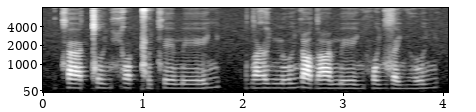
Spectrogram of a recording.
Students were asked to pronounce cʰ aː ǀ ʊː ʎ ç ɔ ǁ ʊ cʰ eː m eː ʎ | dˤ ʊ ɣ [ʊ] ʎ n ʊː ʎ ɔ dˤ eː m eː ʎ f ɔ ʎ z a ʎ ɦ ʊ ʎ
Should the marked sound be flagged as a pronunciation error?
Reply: no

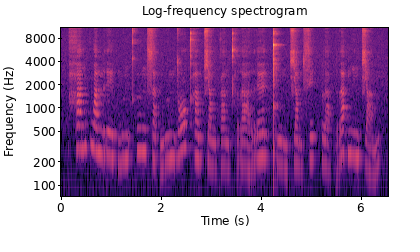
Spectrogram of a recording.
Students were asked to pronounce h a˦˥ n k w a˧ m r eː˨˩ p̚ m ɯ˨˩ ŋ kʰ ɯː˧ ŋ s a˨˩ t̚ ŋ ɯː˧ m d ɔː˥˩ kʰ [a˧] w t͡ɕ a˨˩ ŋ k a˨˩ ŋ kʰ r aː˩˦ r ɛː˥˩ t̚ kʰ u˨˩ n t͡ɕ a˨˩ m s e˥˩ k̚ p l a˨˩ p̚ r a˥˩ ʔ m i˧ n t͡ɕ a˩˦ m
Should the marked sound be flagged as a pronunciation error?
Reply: no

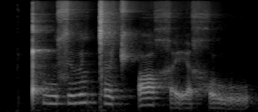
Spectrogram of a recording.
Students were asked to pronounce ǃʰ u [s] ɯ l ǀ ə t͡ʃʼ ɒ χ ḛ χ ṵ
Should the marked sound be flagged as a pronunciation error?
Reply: no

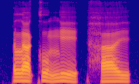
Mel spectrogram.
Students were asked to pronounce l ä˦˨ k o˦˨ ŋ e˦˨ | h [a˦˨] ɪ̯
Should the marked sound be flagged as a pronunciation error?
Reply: yes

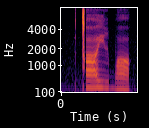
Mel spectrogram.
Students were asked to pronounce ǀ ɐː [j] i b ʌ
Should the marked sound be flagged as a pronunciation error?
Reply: no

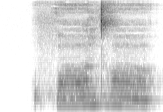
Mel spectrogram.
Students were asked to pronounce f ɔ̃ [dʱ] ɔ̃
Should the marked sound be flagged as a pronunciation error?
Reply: no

